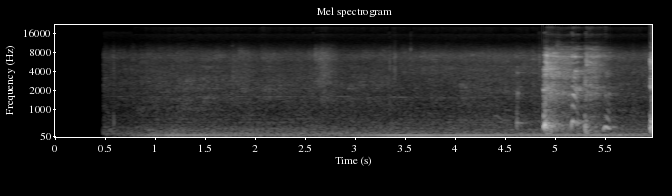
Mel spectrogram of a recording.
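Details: Short burst of two or three coughs after quiet room hum; the person apologizes for coughing.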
